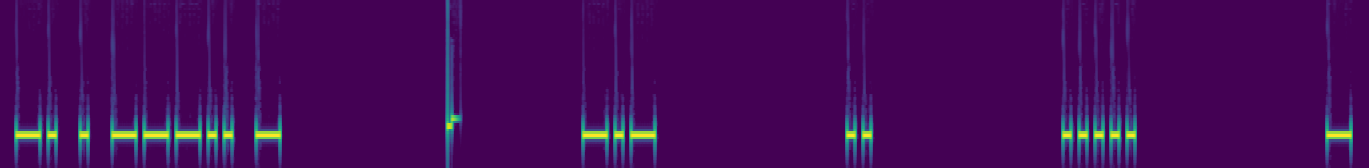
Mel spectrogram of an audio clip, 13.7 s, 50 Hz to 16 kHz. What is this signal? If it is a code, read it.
Morse code, heard as a keyed tone, about 15 wpm, spaced as for 6 wpm, 700 Hz. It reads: NE8T KI5T
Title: USA Call Signs - 4 Characters - 8x Character Spacing - 15wpm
